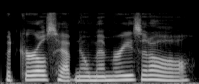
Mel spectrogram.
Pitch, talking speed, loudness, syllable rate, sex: 200 Hz, 210 wpm, -17 LUFS, 4.9 syllables/s, female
